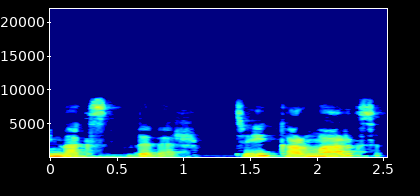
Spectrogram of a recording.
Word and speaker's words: Weber: Karl Marx y Max Weber, ¿sí? No es Durkheim, es Durkheim, ¿sí? No es Weber, es Weber, ¿sí?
